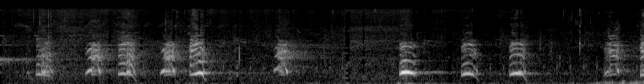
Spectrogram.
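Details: Italian Segugio hounds in hare training, a steady series of barks and bays spaced roughly half a second to a second apart, with short lulls, outdoors.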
